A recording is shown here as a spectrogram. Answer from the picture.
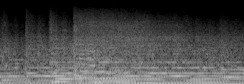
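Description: Background music: sustained chords over a steady low bass note, with a brighter shimmering wash swelling in the middle.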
